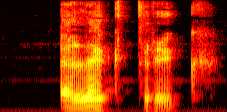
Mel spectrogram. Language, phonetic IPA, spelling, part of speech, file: Polish, [ɛˈlɛktrɨk], elektryk, noun, Pl-elektryk.ogg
